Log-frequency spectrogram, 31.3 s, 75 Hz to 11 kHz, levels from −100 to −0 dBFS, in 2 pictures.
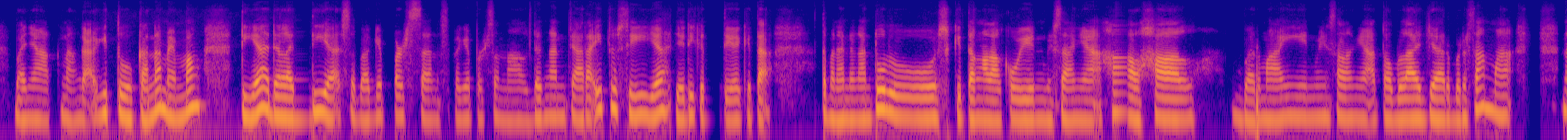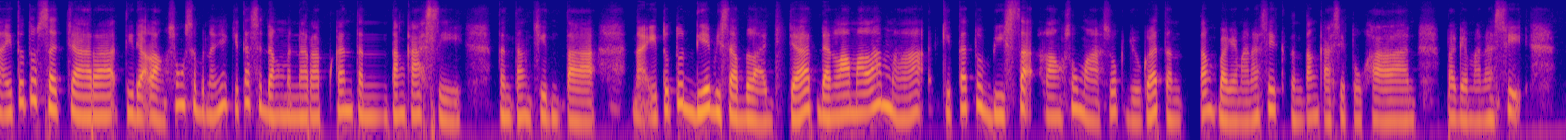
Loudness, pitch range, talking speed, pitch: -32 LUFS, 160-200 Hz, 130 wpm, 175 Hz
